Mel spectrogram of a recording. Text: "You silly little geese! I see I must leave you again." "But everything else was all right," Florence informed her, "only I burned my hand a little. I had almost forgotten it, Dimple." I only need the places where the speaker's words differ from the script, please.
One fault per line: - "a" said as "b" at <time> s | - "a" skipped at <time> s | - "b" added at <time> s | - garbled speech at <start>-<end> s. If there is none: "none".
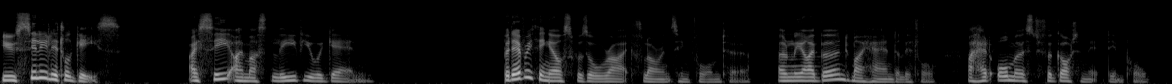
none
